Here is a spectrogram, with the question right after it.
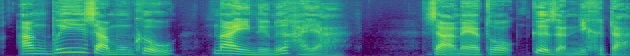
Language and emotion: Bodo, disgusted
